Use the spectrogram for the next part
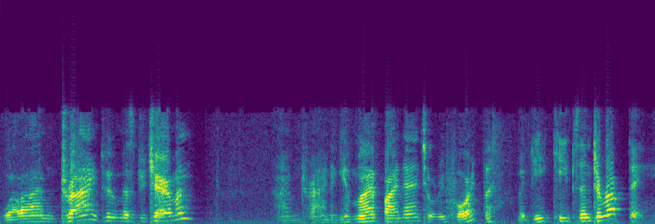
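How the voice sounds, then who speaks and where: Pompous American committee chairman, high lively voice, earnest, old radio comedy, dull recording. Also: normal speed, slightly rough. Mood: defensive. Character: self-important, glad-handing lodge committee chairman. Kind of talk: mid-century American radio comedy acting. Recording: dull, faintly noisy vintage radio recording.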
